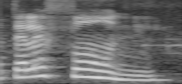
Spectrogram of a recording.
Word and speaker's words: telefone: Na palavra telefone, fo é a sílaba tônica, é a mais forte.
